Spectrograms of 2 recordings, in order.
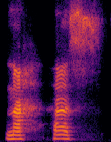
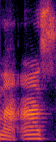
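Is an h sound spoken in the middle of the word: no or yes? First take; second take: yes; no. First: An h sound is heard between the vowels. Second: The two vowels run together without h. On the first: This is the Quranic Arabic form. "di Al-Quran nama bunyinya nah nahas" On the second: This is the everyday Indonesian form. "di logat Indonesia kan naas"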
